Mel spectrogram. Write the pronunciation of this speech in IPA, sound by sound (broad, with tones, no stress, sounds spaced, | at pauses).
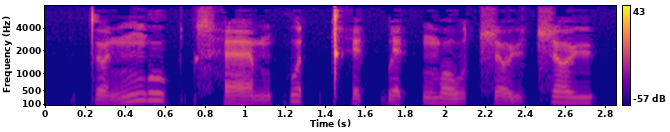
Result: t̪ ɵ˨˥ n ŋ uː˥ k̚ t͡sʰ ɛː˨ m kʷ ɐ˥ t̚ kʰ ɪ˨ k̚ l ɪ˨˥ k̚ m o˧ w t͡s ɵ˨ ɥ t͡s ɵ˥ ɥ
